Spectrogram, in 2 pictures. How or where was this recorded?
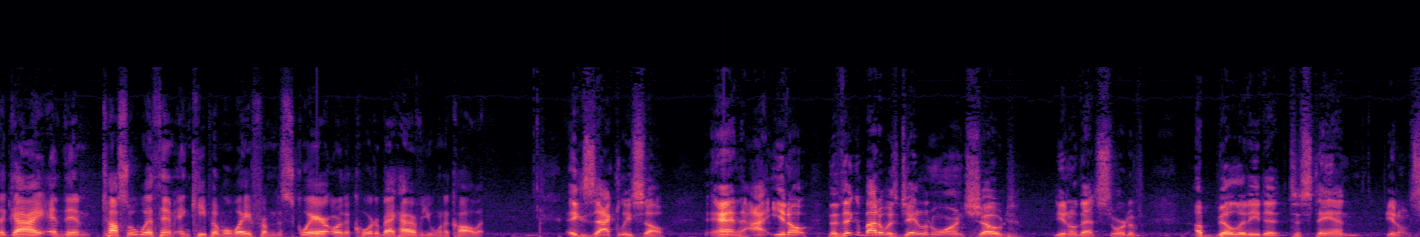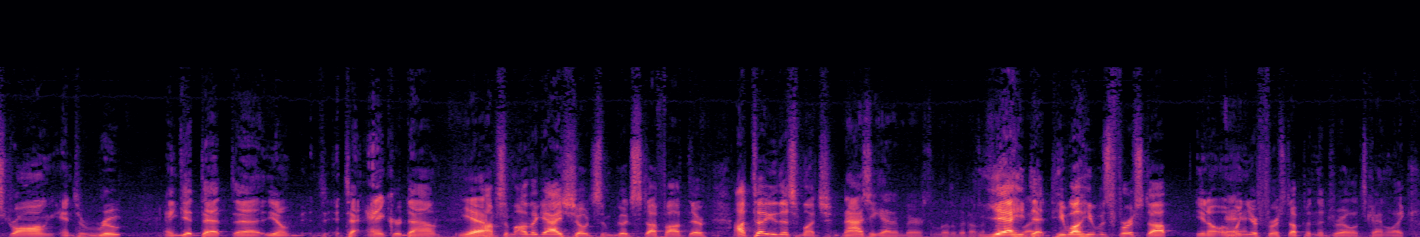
busy venue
